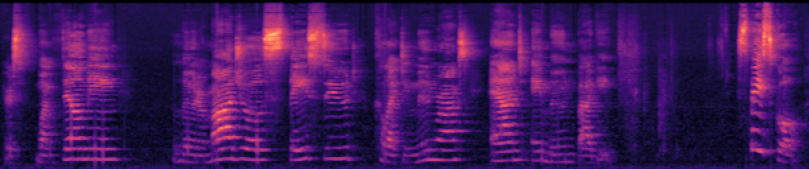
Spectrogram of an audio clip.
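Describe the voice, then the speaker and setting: Female storybook reader, clear-cut bright tone, expressive read-aloud for young children, roomy echoing indoor recording. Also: fairly high pitch, slow pace.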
